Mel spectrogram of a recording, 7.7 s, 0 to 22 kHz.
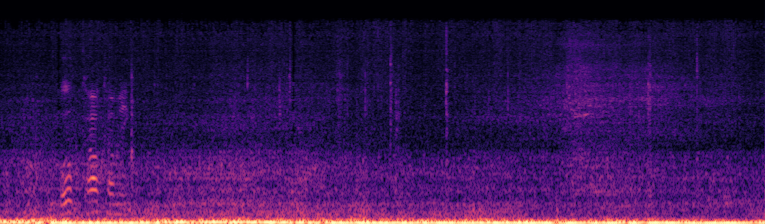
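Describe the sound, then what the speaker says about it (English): A car passes by on a road with a 20 mph speed limit, heard as a steady engine rumble and road noise that holds for several seconds, recorded from inside or near a Rover 75 CDT diesel. "Oh, car coming."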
